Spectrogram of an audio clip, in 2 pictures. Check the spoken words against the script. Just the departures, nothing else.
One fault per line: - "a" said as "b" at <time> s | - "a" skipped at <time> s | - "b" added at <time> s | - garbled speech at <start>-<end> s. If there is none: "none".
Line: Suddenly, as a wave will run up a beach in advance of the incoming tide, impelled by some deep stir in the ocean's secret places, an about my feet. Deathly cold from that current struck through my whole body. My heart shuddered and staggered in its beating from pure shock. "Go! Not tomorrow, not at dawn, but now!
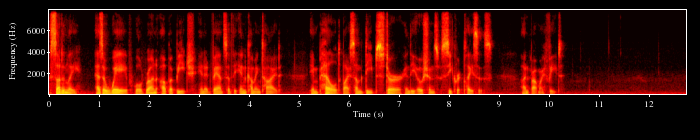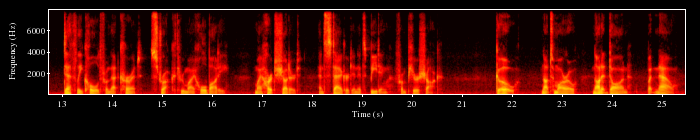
none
